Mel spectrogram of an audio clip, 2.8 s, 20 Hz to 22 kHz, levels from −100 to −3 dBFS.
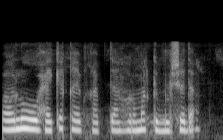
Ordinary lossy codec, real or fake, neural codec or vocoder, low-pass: none; real; none; 7.2 kHz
